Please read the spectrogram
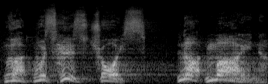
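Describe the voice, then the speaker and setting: An actor playing a cold, bitter male clan leader of assassins in a video game, curt and menacing, with a very gravelly voice. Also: fairly high pitch, very animated, very slow, fairly bright tone, slight background noise, heavily acted. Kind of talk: video game character dialogue.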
